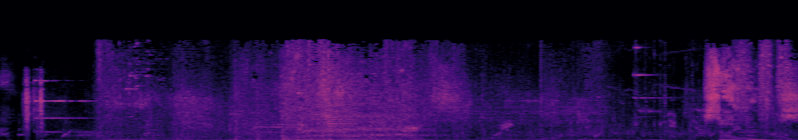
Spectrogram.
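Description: Spell blasts and clashes of battle crackle and boom in a game.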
